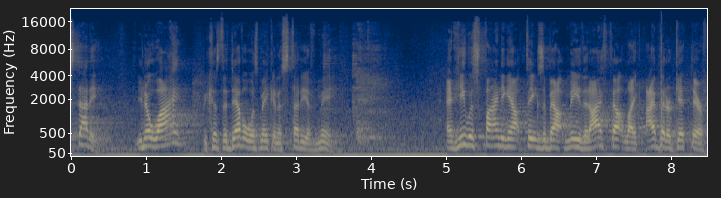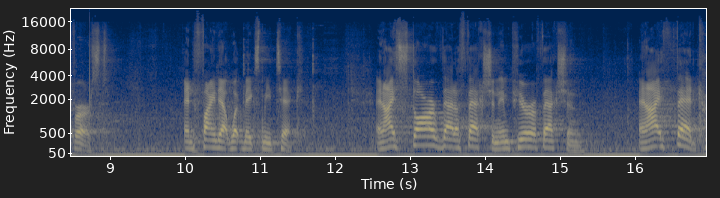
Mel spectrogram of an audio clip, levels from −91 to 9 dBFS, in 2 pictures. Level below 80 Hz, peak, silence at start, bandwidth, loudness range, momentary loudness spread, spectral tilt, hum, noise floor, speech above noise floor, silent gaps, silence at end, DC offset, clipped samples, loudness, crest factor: -64 dBFS; -8 dBFS; 0 s; 18 kHz; 5 LU; 18 LU; -4 dB/octave; none; -49 dBFS; 23 dB; none; 0 s; 0.5%; under 0.1%; -27 LUFS; 20 dB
